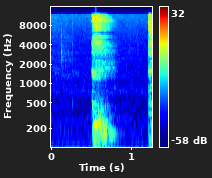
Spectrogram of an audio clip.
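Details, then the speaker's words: Honking cough imitated by an adult in a pediatric cough teaching, suggesting psychogenic or habit cough in a child, stopping during sleep: one loud, low, goose-like honk. "It is a honking cough. It makes and they make so that's a honking type of cough. It's a psychogenic or a habit cough."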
